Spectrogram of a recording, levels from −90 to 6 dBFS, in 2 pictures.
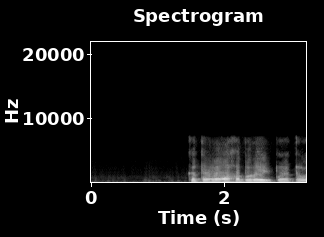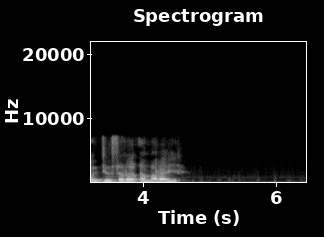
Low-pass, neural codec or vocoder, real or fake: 7.2 kHz; codec, 16 kHz, 2 kbps, FreqCodec, smaller model; fake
